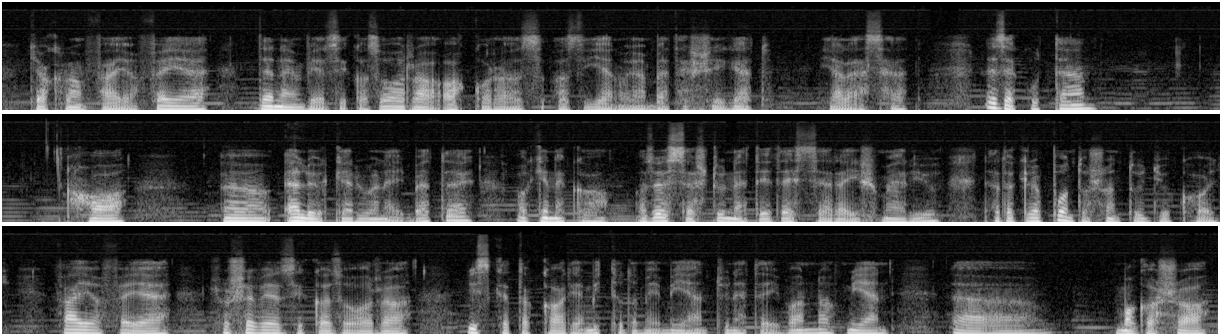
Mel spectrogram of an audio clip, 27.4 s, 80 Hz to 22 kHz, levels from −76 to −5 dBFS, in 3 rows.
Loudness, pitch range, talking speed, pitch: -21 LUFS, 100-120 Hz, 115 wpm, 110 Hz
